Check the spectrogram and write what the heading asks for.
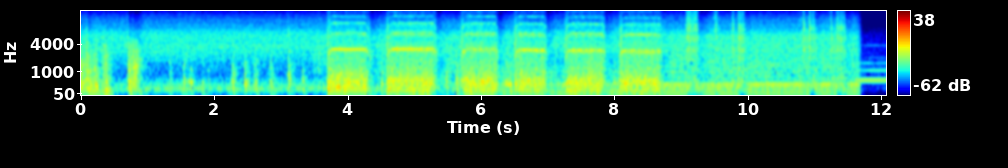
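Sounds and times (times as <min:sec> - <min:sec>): welder crackling: 0:05.8 - 0:11.7.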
